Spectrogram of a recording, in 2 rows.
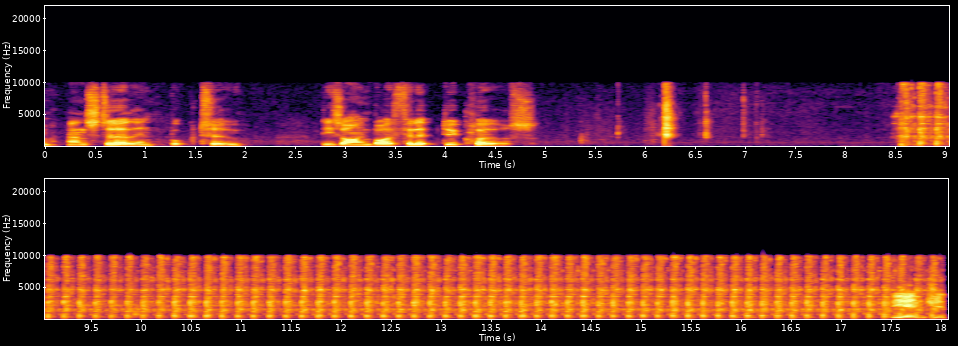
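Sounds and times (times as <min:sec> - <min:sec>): model engine running: 0:08.6 - 0:18.0.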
